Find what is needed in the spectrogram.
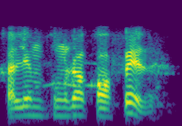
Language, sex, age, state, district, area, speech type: Nepali, male, 18-30, West Bengal, Kalimpong, rural, conversation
